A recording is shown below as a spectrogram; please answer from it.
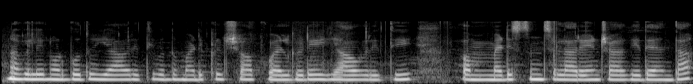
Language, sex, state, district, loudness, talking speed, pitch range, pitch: Kannada, female, Karnataka, Shimoga, -16 LUFS, 140 wpm, 215-230 Hz, 225 Hz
